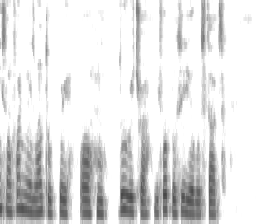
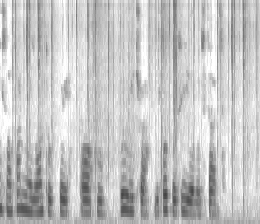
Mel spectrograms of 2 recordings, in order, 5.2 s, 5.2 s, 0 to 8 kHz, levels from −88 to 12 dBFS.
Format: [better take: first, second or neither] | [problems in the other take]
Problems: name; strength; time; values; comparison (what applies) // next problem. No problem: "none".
first | background sound (Wood); 9 dB below the speech // room echo; dies away in 0.2 s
